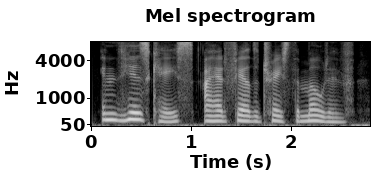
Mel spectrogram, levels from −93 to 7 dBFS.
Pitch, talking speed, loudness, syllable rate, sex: 185 Hz, 215 wpm, -18 LUFS, 5.8 syllables/s, female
